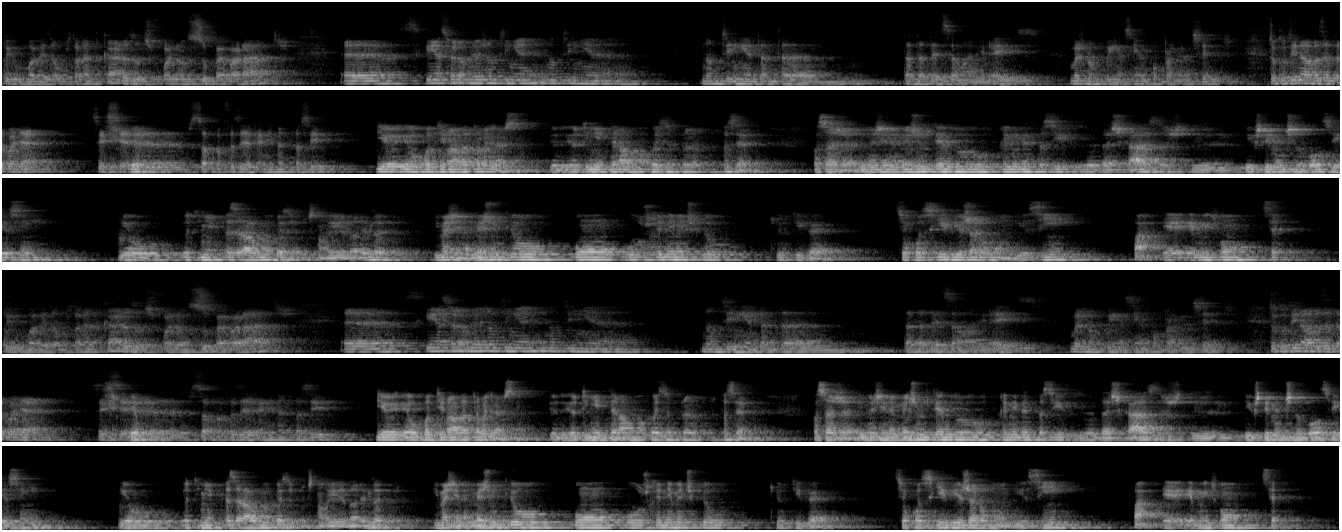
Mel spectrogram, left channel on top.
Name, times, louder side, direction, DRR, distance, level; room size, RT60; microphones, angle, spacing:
voice 1, 0.0-6.4 7.0-10.3 10.7-13.7 14.3-16.6 19.3-19.4 27.9-28.2, equal, 35° left, 0 dB, 1.4 m, -33 dB
voice 2, 14.4-14.8 17.1-18.6 18.8-20.8 21.5-27.2 27.9-30.6 31.1-32.2 32.5-34.0 34.5-35.0 35.7-37.4 38.1-39.5, right 1 dB, 50° right, 4 dB, 0.9 m, -24 dB
6.8 x 5.3 x 6.1 m, 1.1 s
head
